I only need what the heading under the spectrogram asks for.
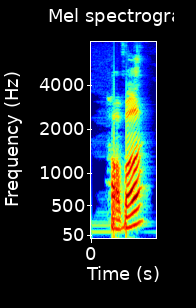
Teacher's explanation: Hava, two syllabled word. The stress goes to the second syllable.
